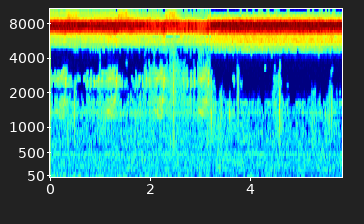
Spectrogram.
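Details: Shrill, sustained cicada buzzing fills the whole stretch, a steady high-pitched whine with a slight dip in loudness just past the middle and soft scattered clicks below.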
